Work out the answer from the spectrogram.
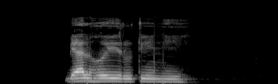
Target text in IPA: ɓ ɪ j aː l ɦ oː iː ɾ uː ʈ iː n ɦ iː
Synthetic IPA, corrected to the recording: ɓ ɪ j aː l ɦ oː iː ɾ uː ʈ iː n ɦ iː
